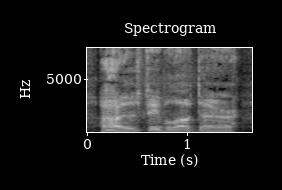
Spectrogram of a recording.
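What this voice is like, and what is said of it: Impression sounding like Christian Bale's Batman. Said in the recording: “let me do his voice ... it sounds more like Christian Bale ... Batman”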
